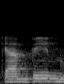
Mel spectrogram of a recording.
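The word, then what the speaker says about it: campaign: में यूज होता है तो कैंपेन में यह जो आपका जी है यह साइलेंट रहता है दिस इ यूज एज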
